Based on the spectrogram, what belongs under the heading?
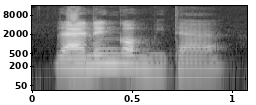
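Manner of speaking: ordinary delivery, nothing marked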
